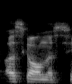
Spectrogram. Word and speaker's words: Aukskalnis: Yep, Aukskalnis, yep.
